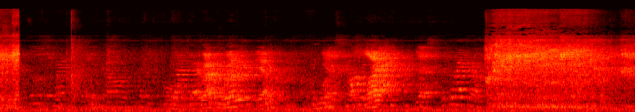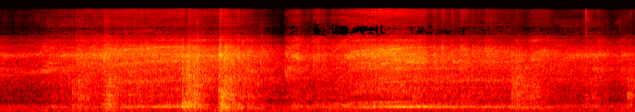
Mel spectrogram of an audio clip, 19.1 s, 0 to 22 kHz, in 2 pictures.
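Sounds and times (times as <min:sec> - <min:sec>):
rc truck motors whining: 0:00.0 - 0:00.3, 0:07.2 - 0:19.0.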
